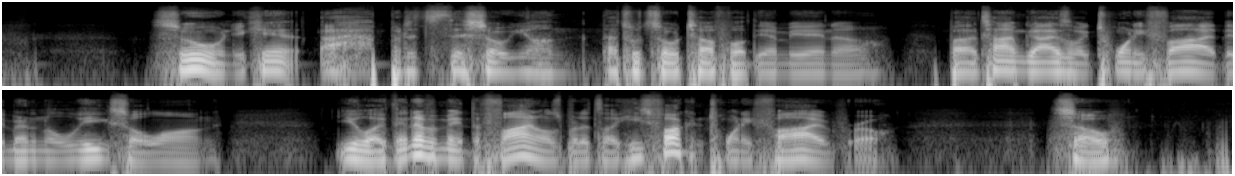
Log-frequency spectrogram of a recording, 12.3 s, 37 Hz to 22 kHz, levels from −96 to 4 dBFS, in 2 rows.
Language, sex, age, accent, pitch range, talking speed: English, male, 20-39, American, 100-120 Hz, 220 wpm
